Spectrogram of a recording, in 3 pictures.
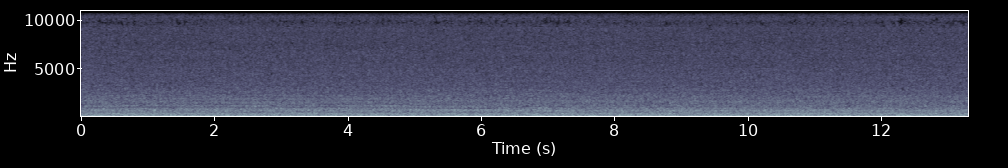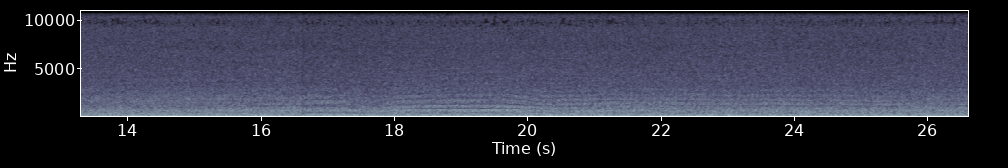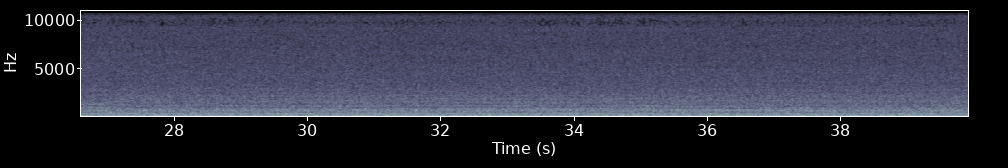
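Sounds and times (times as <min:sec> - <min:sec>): brook babbling: 0:00.0 - 0:39.9
faint rising and falling tone: 0:16.3 - 0:22.6.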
